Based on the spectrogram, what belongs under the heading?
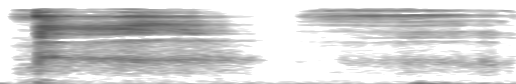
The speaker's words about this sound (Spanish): Todos roncaban.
